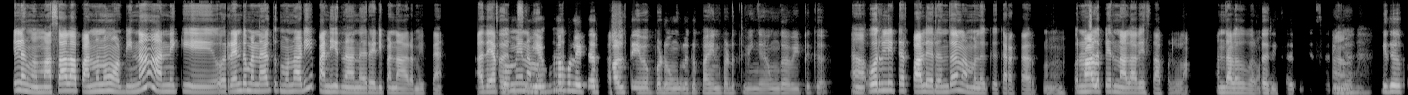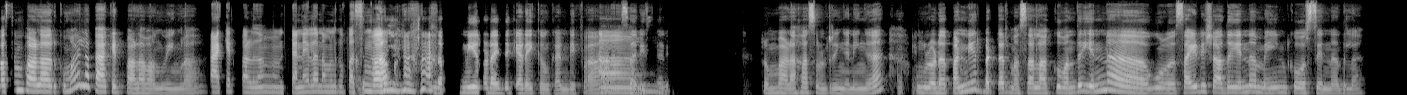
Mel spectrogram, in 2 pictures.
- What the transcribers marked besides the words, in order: other background noise; unintelligible speech; laugh; in English: "சைட் டிஷ்?"; in English: "மெயின் கோர்ஸ்"
- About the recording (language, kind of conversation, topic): Tamil, podcast, விருந்தினர்களுக்கு உணவு தயாரிக்கும் போது உங்களுக்கு முக்கியமானது என்ன?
